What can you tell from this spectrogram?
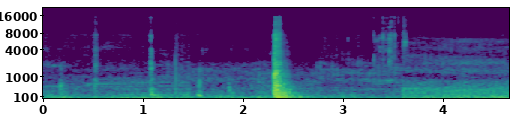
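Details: Inside a vehicle: low engine rumble, a few soft knocks, one sharp loud click like a door or window mechanism, then a steady hum, with no animal calls.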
